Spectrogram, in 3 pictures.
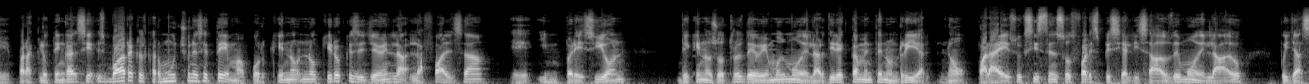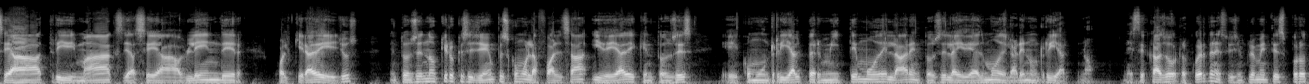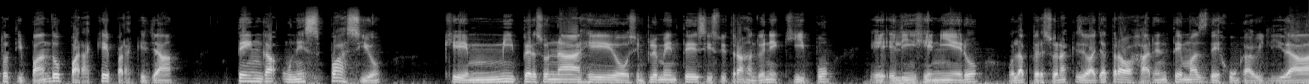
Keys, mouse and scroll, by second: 1.9 alt+click, 2.6 alt+right click, 3.8 alt+click, 4.2 alt+click, 4.8 alt+middle click, 5.3 alt+middle click, 6.0 alt+click, 6.9 alt+middle click, 7.9 alt+right click, 8.7-9.9 alt+drag, 11.0 alt+click, 12.0 alt+middle click, 12.7 alt+right click, 13.2 alt+click, 13.6 alt+middle click, 14.3 alt+right click, 15.1 alt+middle click, 15.7 alt+right click, 16.3 alt+click, 17.1 alt+middle click, 19.0 alt+click, 25.1 alt+click, 27.7 click, 28.8 click, 30.9 click, 32.8 alt+click, 34.4 alt+right click, 35.0 alt+middle click, 35.7 alt+right click, 36.2 alt+click, 36.7 alt+right click, 37.6 alt+click, 38.0 alt+middle click.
